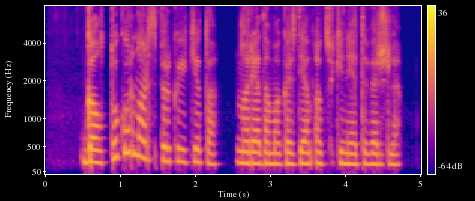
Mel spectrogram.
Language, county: Lithuanian, Kaunas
